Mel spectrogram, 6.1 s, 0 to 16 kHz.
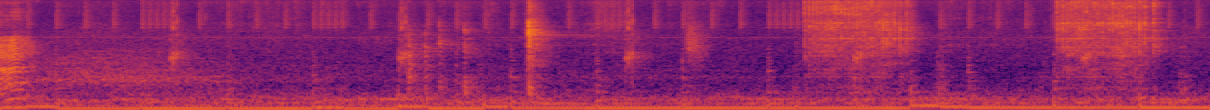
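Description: Short metallic clicks and light clatter of a hand ratchet and socket as a 15 mm nut is threaded onto a wiper-arm post, with quick runs of ratchet clicking about four and five and a half seconds in.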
